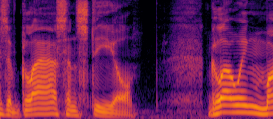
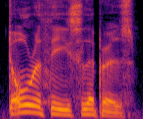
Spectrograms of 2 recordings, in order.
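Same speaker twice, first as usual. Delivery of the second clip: usual speaking voice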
